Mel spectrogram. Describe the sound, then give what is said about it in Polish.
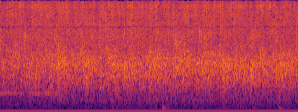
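Steady applause from an audience honouring a Polish violinist who won the Paganini competition in Genoa: dense, continuous clapping that holds an even level throughout, with no voices over it. “Wielkie brawa jeszcze raz.”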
